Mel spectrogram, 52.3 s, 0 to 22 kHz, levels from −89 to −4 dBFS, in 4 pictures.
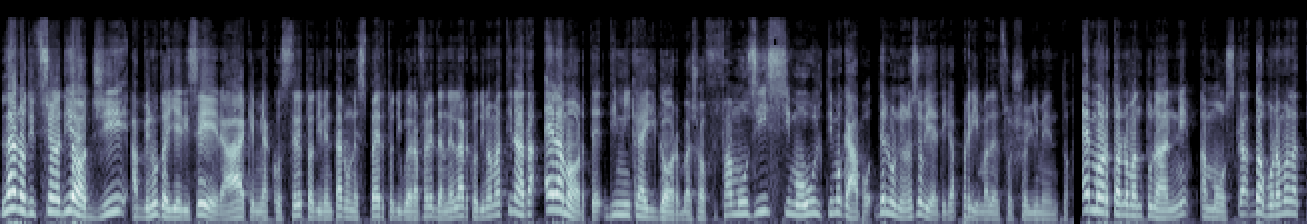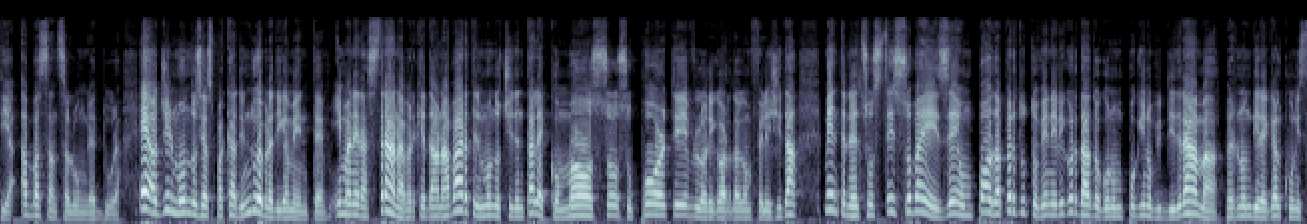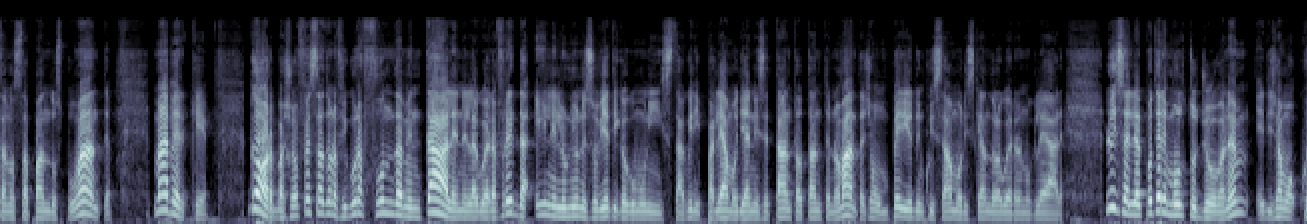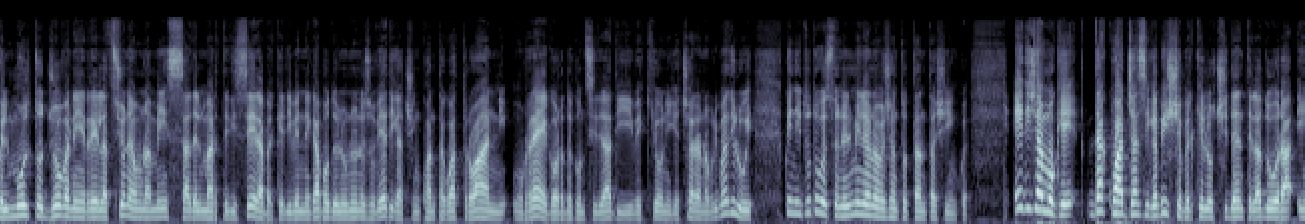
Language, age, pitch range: Italian, 20-39, 130-190 Hz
